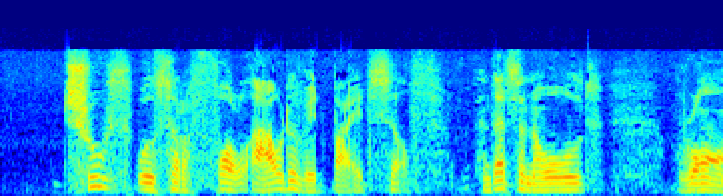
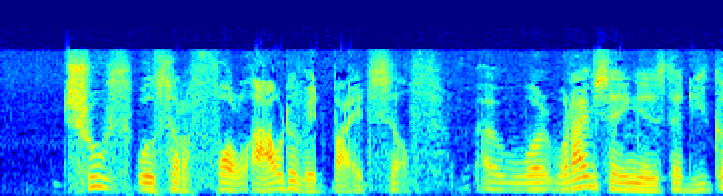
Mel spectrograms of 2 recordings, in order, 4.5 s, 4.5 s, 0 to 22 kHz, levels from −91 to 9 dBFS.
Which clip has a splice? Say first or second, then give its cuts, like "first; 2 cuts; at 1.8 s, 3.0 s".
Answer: second; 1 cut; at 2.9 s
